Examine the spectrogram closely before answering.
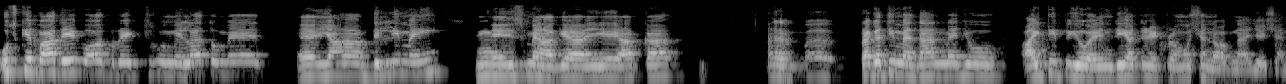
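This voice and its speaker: High in pitch, a man speaks in a bright, sharp tone with ordinary pitch variation. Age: 70s. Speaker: retired printing professional, alumnus. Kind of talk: casual reminiscence on video call. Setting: video call. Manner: hesitant, many fillers.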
